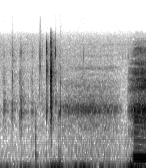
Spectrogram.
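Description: Quick keystrokes clatter on a wireless computer keyboard, a short run of close, light clicks followed by a brief tonal hum and a louder burst at the end.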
